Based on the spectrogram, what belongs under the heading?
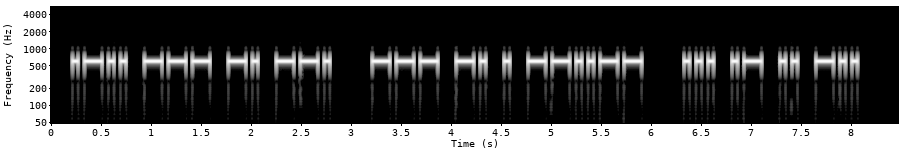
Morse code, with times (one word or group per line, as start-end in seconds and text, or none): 0.2-2.8 LONG
3.2-5.9 ONE,
6.3-8.1 SAID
